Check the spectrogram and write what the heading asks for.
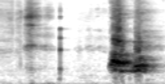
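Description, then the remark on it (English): A dog gives a couple of loud barks in quick succession near the end, after a quieter, fainter yelp-like sound and a brief click earlier on. “now he's gonna whine. Like a little bitch.”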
